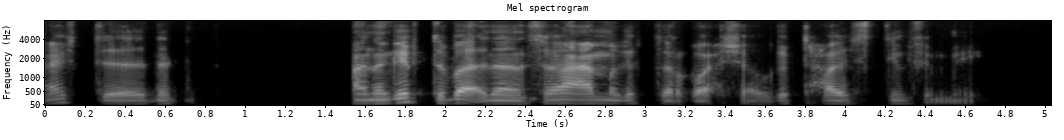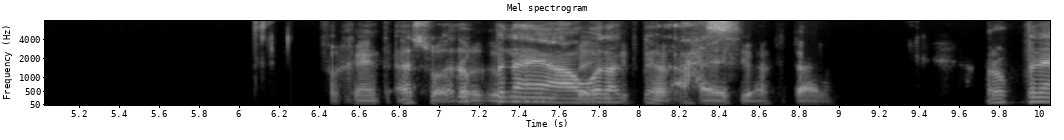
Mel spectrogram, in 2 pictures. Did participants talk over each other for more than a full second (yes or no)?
yes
